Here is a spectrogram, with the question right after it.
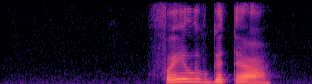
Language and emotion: Russian, neutral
